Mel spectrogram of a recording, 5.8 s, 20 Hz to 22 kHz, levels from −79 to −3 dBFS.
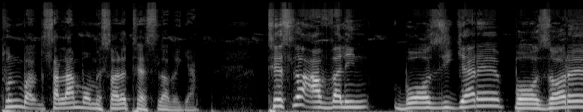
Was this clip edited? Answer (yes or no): no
